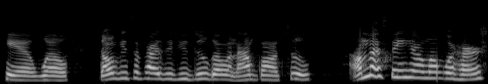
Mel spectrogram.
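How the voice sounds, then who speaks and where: Sulky blunt american teen girl woman acting, defiant, highish voice, kinda dull recording. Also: moderate pace, dry recording, lightly acted. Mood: resentful, guarded. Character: defiant, sullen 16-year-old daughter. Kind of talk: stage play acting.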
